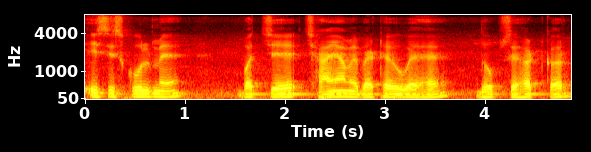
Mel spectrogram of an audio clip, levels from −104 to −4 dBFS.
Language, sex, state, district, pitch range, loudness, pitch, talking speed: Hindi, male, Uttar Pradesh, Hamirpur, 90-105 Hz, -27 LUFS, 95 Hz, 145 wpm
